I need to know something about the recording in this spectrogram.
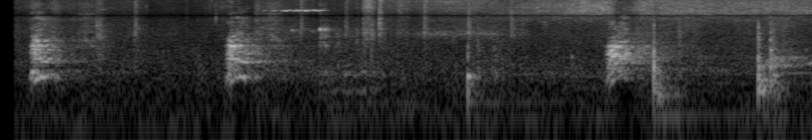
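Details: Dogs barking, sharp single barks spaced about a second apart, five loud bursts in four seconds with faint background hiss between them.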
